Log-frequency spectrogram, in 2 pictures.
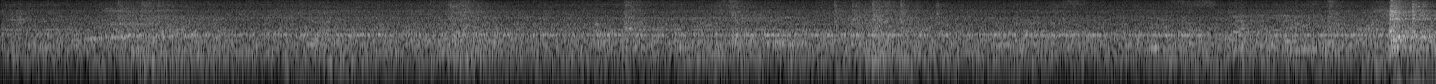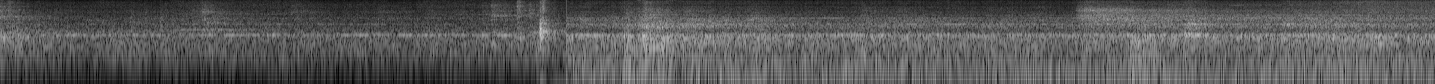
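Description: Car assembly-line machinery noise: a steady mechanical din with a constant thin whine and a few sharp clanks. About ten seconds in, a deeper rumble cuts in abruptly.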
